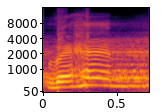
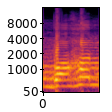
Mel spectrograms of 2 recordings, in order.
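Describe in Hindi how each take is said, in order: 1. पहला स्वर 'e' के करीब बोला जाता है। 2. पहला स्वर सादे 'a' की तरह बोला जाता है। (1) "ए की तरह उच्चारण करना चाहिए" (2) "हम लोग बहन नहीं कहते"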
